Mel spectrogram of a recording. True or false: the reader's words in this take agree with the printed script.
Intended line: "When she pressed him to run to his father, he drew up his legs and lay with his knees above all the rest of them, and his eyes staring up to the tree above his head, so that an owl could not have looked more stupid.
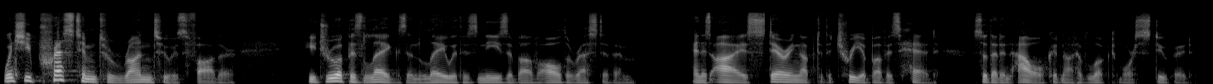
false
